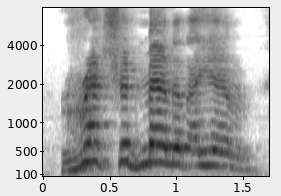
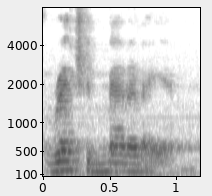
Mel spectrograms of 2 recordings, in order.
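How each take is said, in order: First: High, loud and slow, full of self-reproach; slow anguished cry; frustrated anguish. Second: Much softer, a hushed verdict on himself; hushed confession; quiet self-judgement. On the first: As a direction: cry it out like a man disgusted with himself. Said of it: "He was so frustrated with himself". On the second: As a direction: say it low, as a sober admission. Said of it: "He considers himself". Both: Acted.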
